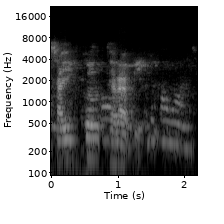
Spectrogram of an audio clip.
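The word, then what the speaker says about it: psychotherapy: পাইকো পাইকো থেরাপি কিন্তু পি টা এস এর মত মানে অর্থাৎ এই পি টা সাইলেন্ট এই প্রথম যে অ্যালফাবেট পি টাই এটা সাইলেন্ট তাহলে সাইকোথেরাপি ঠিক আছে মনস্পতি চিকিৎসা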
